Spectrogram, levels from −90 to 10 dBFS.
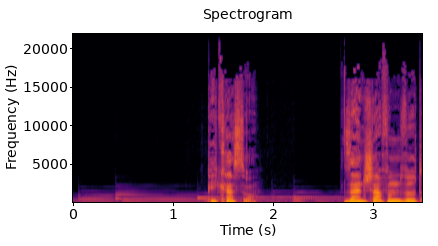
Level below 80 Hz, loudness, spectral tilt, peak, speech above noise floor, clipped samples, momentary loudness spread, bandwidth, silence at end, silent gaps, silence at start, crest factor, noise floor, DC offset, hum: -62 dBFS; -18 LUFS; -5 dB/octave; 0 dBFS; 30 dB; under 0.1%; 12 LU; 20 kHz; 0 s; none; 0.45 s; 20 dB; -47 dBFS; under 0.1%; none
